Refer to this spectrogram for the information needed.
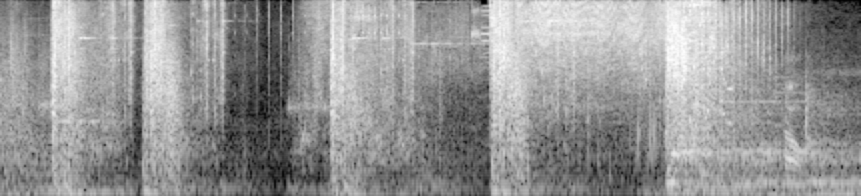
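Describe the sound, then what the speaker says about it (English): Several loud blasts and crashing booms from an explosive canister going off in the sci-fi shooter Prey, bursting repeatedly with broad rumbling impacts, with a voice speaking over the action. "There was a kaboom canister."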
